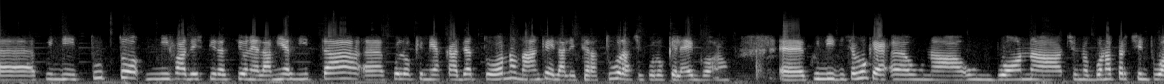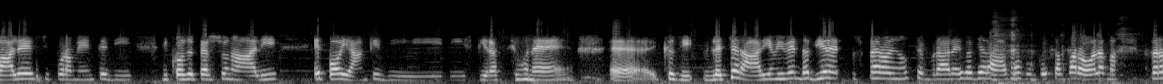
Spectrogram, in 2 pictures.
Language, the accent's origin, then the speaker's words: Italian; Veneto, Italy; lo faccio nelle mie zone al Vinile Club, che è a Bassano del Grappa. Io sono della provincia di Vicenza, sono veneta, credo si senta.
